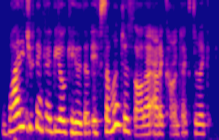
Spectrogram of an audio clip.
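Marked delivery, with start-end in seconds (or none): 0.0-1.4 frustrated rant. Retold or imitated. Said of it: "it's literally being like".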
